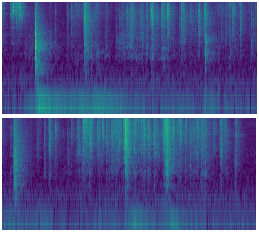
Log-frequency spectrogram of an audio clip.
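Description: An Upper Deck Black Diamond trading card box being opened by hand, with crinkling and tearing of its packaging and a run of sharp cardboard snaps. The loudest snap comes about a second in.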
